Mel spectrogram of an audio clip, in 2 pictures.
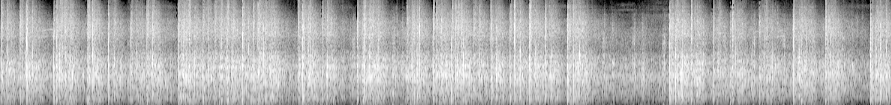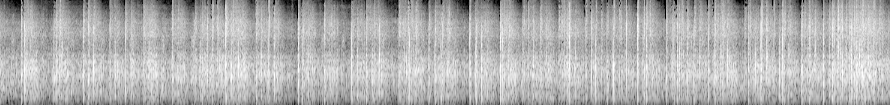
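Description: Fireworks display: aerial shells bursting in a rapid, dense string of bangs, with a short lull about ten seconds in before the barrage picks up again.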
